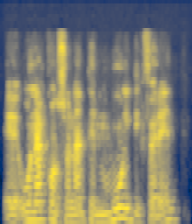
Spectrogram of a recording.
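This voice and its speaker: A man teaching a language class, explaining pronunciation slowly and patiently, with frequent fillers and restarts. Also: medium pitch, a little mellow. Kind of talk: online class lecture.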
